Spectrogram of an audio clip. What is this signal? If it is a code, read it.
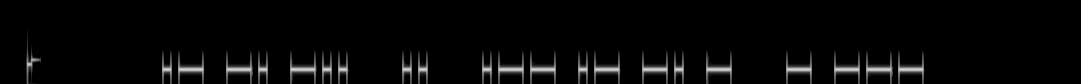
Morse code, heard as a keyed tone, about 15 wpm, 700 Hz. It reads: AND I WANT TO
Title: Sets of 4 Words 15wpm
